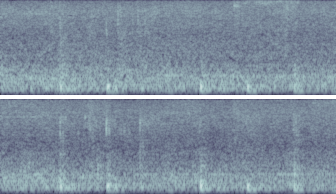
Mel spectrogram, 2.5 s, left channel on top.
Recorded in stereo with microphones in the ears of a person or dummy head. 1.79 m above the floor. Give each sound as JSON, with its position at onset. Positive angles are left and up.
{"t": 0.4, "sound": "running footsteps", "side_deg": -30, "distance_m": 4.5}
